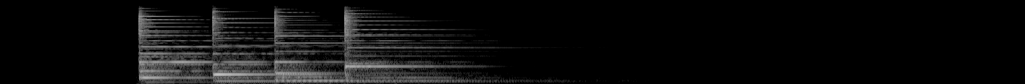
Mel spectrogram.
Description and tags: Westminster Quarters, Part 5 of 5
Plastic pen striking sequence of four rods from this set of grandfather clock chimes:
Roughly corresponds to D#4, A#4, C5, G#4 in scientific pitch notation, which is a key-shifted rendition of the fifth grouping from the Westminster Quarters:
big-ben, grandfather, westminster-chimes, westminster, music, chimes, tune, hour, clockwork, clock, time, westminster-quarters, chiming, cambridge-quarters, strike, chime, grandfather-clock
